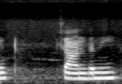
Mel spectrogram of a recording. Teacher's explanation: अनुनासिक में इनके उच्चारण देख लीजिए नाक और गले द्वारा होते हैं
